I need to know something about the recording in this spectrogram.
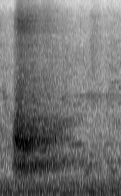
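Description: A woman's single audible exhale close to the microphone: a sudden breath about a third of a second in that fades away over about a second.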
